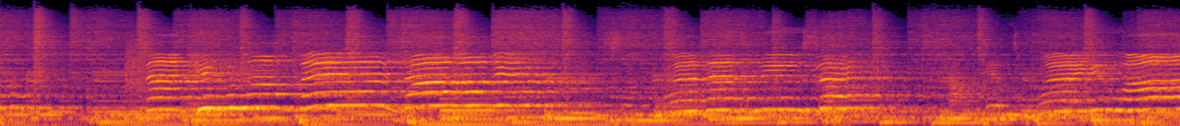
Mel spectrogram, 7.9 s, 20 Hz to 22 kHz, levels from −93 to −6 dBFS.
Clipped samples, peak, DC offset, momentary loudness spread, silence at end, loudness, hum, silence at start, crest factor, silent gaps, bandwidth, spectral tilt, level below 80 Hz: under 0.1%; -8 dBFS; under 0.1%; 10 LU; 0 s; -22 LUFS; none; 0 s; 16 dB; none; 19.5 kHz; -4 dB/octave; -40 dBFS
